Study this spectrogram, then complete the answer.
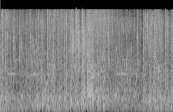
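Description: A sharp wet splat bursts once.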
